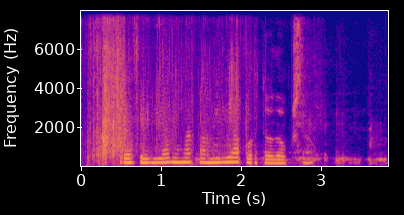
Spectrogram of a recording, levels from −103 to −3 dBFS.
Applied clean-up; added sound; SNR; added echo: neural mask model RNNoise.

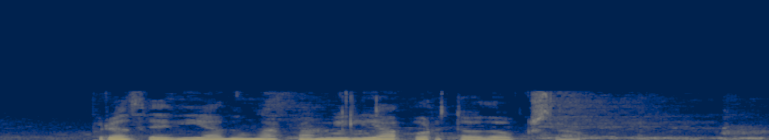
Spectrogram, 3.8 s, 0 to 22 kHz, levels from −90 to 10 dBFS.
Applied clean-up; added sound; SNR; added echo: none; none; none; none.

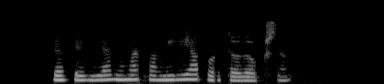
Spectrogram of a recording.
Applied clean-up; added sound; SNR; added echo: neural mask model DeepFilterNet 3.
